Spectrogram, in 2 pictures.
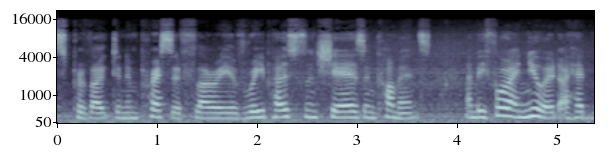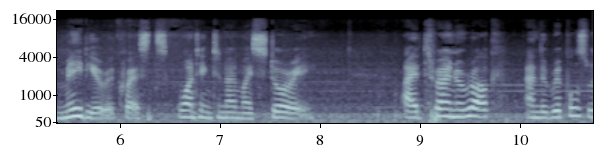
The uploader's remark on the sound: aboard the very vessel her story takes place, The Aurora Australis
